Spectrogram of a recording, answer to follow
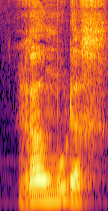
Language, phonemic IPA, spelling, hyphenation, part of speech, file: Dutch, /ˌrɑu̯ˈmu.dəx/, rouwmoedig, rouw‧moe‧dig, adjective, Nl-rouwmoedig.ogg
- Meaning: grieving, mourning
